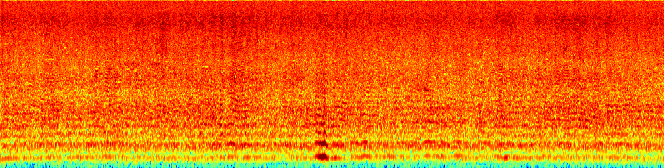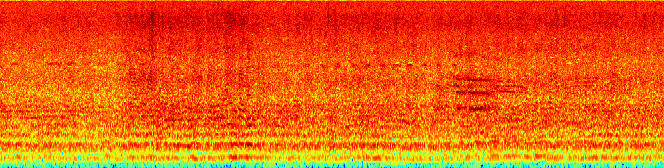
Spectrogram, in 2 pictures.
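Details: Bees droning steadily as a mass, a soft even hum of many wings with one sharp click partway through and a short higher whine later on.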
